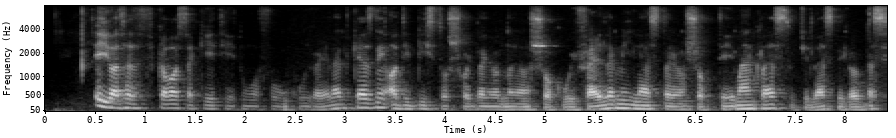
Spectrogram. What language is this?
Hungarian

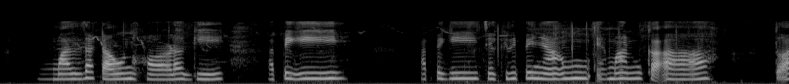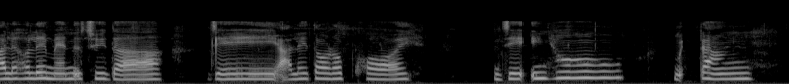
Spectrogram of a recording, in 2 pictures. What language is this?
Santali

